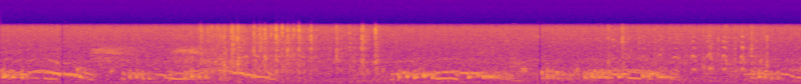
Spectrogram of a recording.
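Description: Several pigeons coo in soft, rolling, throaty phrases that overlap and repeat steadily, with a faint hiss of background noise.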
